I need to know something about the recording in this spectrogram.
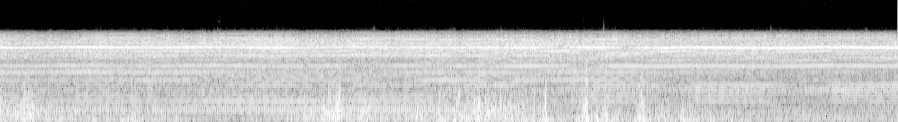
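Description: A small model helicopter engine whines steadily at a high pitch.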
